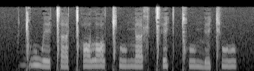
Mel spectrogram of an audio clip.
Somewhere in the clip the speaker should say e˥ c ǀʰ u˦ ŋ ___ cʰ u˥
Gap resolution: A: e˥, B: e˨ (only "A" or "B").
B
